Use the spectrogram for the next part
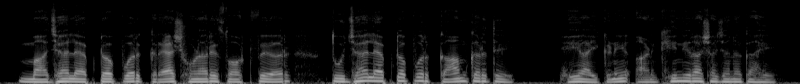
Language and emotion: Marathi, sad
